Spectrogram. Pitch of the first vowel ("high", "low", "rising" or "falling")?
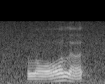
rising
